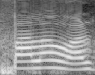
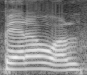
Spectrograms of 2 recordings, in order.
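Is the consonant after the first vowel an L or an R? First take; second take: L; R. First: The first word has an L sound. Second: The first word has an R sound. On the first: The speaker calls it right. "সেটার নামে পালা world" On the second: The speaker calls it wrong. "আমি বলছিলাম প্যারা world"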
